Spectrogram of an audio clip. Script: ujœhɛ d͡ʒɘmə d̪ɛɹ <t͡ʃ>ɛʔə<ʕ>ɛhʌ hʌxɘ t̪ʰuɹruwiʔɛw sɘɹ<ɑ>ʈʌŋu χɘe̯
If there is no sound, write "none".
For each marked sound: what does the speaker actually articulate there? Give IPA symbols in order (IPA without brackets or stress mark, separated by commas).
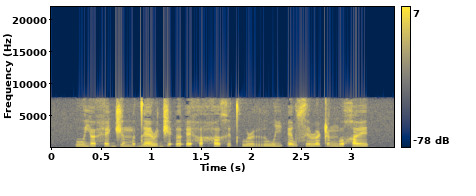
d͡ʒ, ʔ, ʌ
